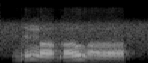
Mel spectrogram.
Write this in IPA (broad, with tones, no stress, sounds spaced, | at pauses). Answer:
b ɨ˨˦ ŋ oː˨ ɡ oː˨˦ w oː˨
